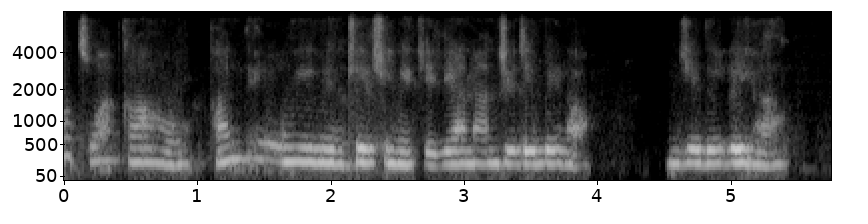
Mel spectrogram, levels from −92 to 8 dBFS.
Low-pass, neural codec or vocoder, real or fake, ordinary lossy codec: 7.2 kHz; codec, 24 kHz, 1.5 kbps, HILCodec; fake; Opus, 16 kbps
